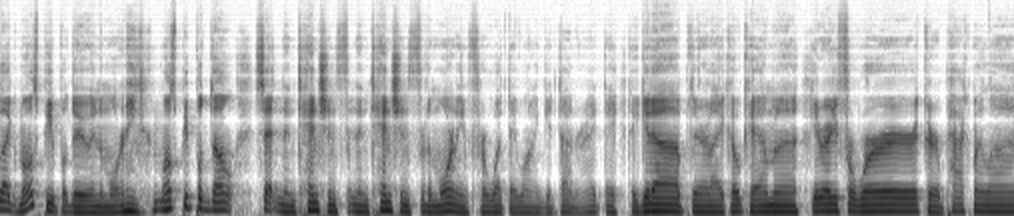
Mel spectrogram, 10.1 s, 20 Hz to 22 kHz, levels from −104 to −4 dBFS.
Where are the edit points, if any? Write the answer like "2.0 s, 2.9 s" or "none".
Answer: 3.5 s, 6.2 s, 8.1 s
